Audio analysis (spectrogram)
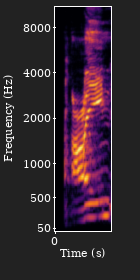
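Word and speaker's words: ع: আইন, আইনের 4 লিপ টান হবে। আমার সাথে পড়েন আইন। আবার বলেন এভাবে চাপ দিয়ে বলতে হবে আইন।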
